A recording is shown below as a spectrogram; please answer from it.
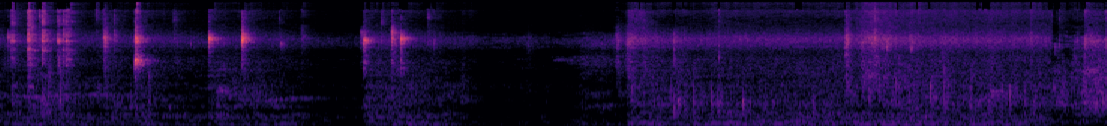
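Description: Round-cut radish slices in bajji batter dropped into hot oil, first scattered clicks and splashes, then a quiet pause, then a steady soft bubbling fry.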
